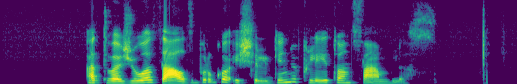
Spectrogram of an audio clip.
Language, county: Lithuanian, Šiauliai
